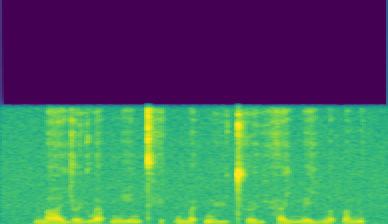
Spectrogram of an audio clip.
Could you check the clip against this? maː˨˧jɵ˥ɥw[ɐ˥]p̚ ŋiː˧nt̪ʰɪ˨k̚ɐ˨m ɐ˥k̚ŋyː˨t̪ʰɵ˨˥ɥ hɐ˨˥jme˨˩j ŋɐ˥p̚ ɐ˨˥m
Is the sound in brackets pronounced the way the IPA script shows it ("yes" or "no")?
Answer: no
